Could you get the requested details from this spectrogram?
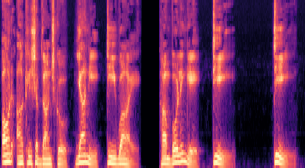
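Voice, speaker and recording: A man with a low, husky, mellow voice teaching pronunciation. He speaks very slowly, drilling each syllable and repeating it. His pitch moves a lot as he models the sounds. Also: lively intonation. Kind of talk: scripted pronunciation lesson.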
